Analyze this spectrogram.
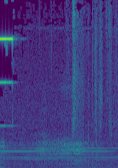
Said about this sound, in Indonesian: sebentar alarm gue bunyi berarti air panas gue udah kelar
